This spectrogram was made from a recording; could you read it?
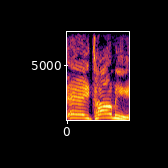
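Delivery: cheery, high, bright voice.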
